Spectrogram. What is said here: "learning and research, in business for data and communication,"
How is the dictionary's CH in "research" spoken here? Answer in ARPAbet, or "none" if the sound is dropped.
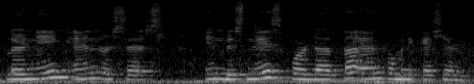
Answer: S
